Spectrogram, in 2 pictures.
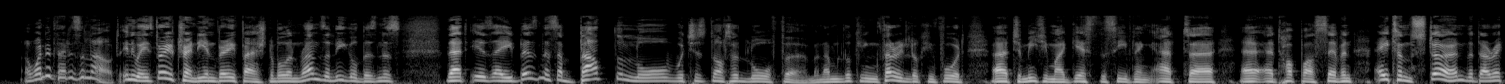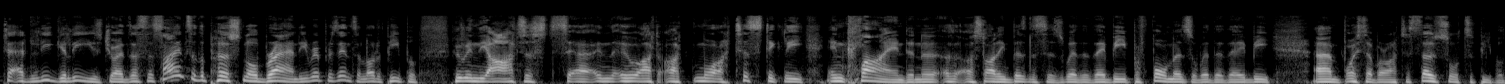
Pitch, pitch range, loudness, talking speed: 140 Hz, 120-160 Hz, -25 LUFS, 205 wpm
